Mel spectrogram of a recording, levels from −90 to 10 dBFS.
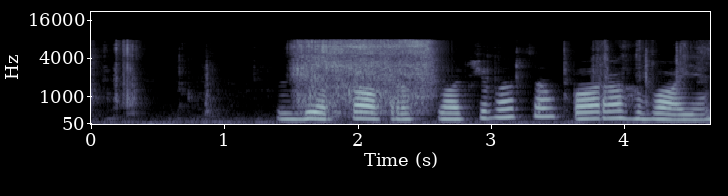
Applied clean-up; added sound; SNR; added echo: classical method log-MMSE.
